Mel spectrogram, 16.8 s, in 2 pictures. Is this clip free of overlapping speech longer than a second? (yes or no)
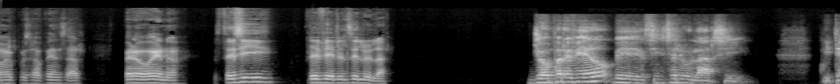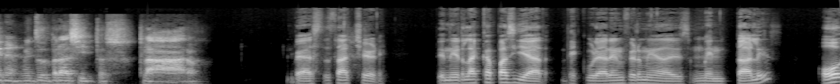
yes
